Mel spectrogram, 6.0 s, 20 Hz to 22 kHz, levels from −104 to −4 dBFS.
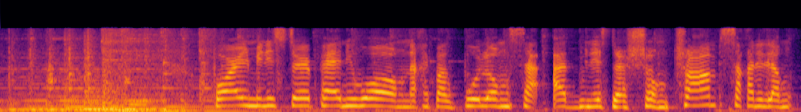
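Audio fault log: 4.10–5.38 s, repeated packet loss (robotic sound): Eight short holes open in quick succession, the longest 64 ms. Each is patched by stretching the sound just before it. About a sixth of the stretch is filled in, so it turns choppy, with pieces missing. Nothing sounds above 8 kHz, which fits a G.722 call codec.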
